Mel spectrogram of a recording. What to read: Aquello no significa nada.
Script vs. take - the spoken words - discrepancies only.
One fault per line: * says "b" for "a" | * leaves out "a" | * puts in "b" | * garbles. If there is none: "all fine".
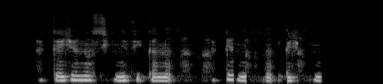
* garbles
